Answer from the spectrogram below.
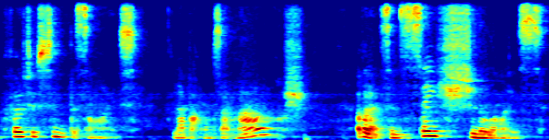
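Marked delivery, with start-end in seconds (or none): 0.0-1.7 "Photosynthesize" said slowly, stress on "-syn-"; slow stress demo. Shown as a demonstration. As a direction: model "Photosynthesize", leaning on "-syn-". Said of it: "teacher models word stress". ("Photosynthesize" lentement, accent sur "-syn-")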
